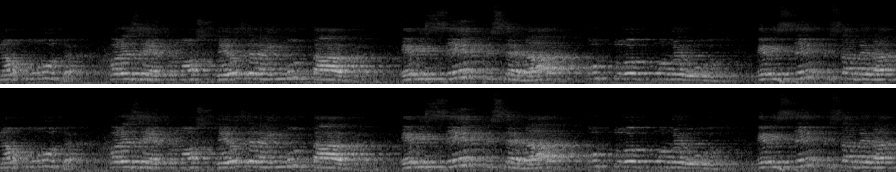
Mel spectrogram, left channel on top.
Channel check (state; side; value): noise; right; rumble, 23 dB below the sound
